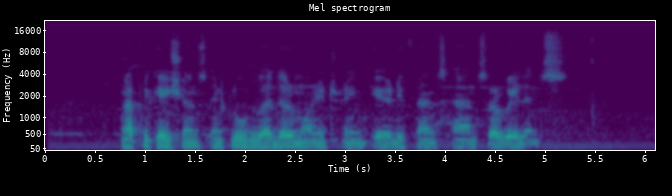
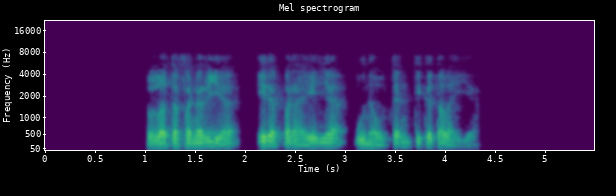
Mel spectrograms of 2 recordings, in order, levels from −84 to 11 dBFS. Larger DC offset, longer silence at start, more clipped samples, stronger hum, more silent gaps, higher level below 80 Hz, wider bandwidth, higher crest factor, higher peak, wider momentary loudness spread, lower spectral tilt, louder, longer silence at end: neither; second, 0.75 s vs 1 s; neither; neither; second, none vs 2.00-2.11 s; second, -72 dBFS vs -58 dBFS; first, 16 kHz vs 7.6 kHz; about the same, 20 dB vs 18 dB; second, -20 dBFS vs -4 dBFS; about the same, 9 LU vs 7 LU; about the same, -6.5 dB/octave vs -7 dB/octave; second, -39 LUFS vs -19 LUFS; second, 0.9 s vs 1.2 s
